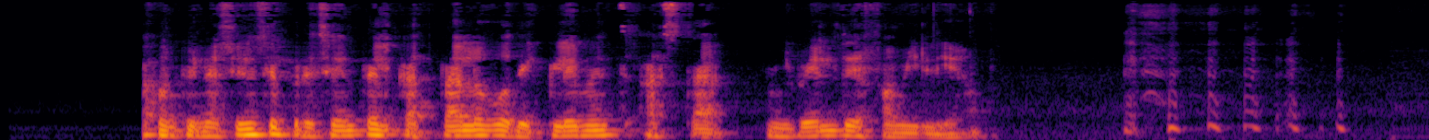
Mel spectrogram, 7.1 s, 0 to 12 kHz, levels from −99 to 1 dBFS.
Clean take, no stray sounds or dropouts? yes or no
no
